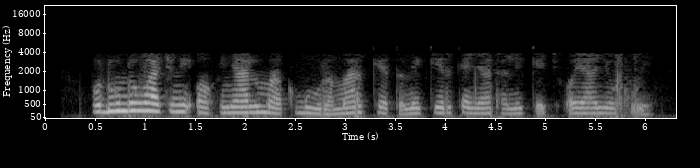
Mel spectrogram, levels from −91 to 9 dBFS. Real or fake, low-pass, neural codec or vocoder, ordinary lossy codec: real; 19.8 kHz; none; AAC, 16 kbps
